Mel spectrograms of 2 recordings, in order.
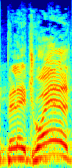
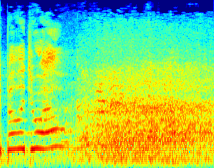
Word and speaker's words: Billy Joel: I'm like, did anyone else say Billy Joel? When I said Billy Joel, did anyone look at me strange? And then I remembered, you know who pronounces it Billy Joel? Billy Joel.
